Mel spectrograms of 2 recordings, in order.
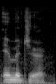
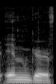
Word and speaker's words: Imgur: I have a problem like that with Imager, or Imgur for people who like to mispronounce things, and Imgur, that's me.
